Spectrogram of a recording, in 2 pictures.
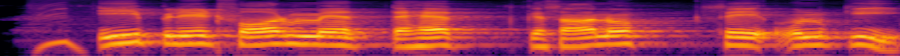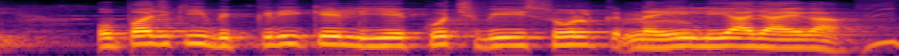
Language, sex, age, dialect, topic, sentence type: Hindi, male, 25-30, Kanauji Braj Bhasha, agriculture, statement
